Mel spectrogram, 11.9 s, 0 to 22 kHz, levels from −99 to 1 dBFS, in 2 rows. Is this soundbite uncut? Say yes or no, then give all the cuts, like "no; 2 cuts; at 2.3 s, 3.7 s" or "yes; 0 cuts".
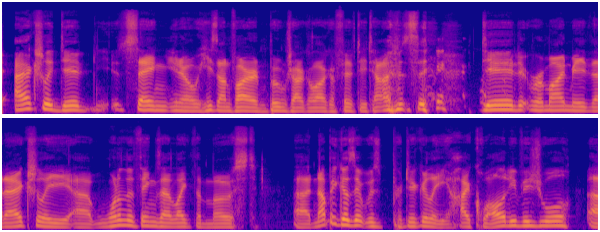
yes; 0 cuts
